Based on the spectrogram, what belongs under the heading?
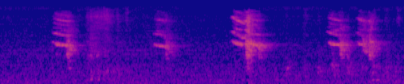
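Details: Birds in a sound-effect recording: short, harsh, squawky calls with stacked overtones, given in quick pairs and singles about once a second, over a faint steady background hiss.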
